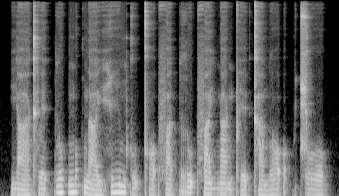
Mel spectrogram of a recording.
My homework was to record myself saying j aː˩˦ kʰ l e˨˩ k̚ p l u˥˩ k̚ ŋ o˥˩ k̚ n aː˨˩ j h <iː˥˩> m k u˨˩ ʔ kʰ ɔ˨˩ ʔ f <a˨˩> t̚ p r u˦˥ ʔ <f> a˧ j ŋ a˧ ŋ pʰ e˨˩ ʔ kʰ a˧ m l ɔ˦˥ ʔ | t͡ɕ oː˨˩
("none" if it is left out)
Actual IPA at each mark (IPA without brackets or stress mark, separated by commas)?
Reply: iː˥˩, a˨˩, f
